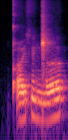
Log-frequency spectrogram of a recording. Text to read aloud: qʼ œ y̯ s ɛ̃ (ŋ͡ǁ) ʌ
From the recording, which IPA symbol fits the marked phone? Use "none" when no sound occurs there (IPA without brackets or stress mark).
ŋ͡ǁ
